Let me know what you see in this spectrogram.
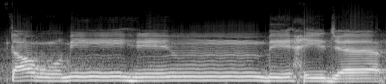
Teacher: এই মিম সাকিনে অবশ্যই গণনা করতে হবে, কেননা মিম সাকিনের পরে বা আসছে। এটা হচ্ছে ইদগামে শাফাউই বা মিম সাকিনের ইখফা।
